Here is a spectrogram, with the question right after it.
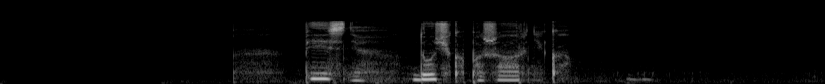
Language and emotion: Russian, sad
